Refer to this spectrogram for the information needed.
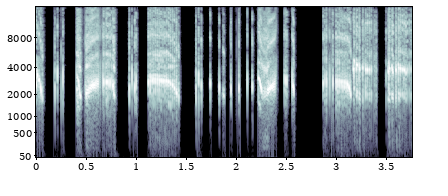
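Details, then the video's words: Swiftlet attraction call: short clicks mixed with brief buzzy chirps and a few downward-curving twitters, arranged in separate bursts with silent gaps. "suara burung walet panggil burung walet"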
